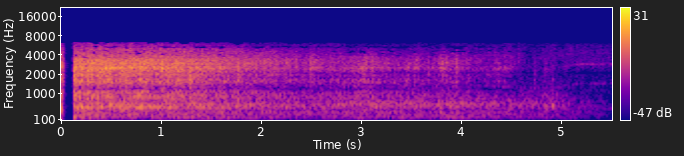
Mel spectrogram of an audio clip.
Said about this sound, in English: Well, we just got out of that in time. The trolley car's a wreck. Smashed into a million pieces.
